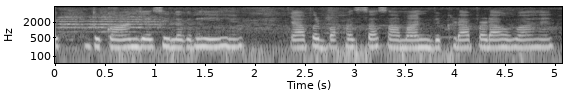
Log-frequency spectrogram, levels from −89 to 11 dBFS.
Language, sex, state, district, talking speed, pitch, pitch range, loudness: Hindi, female, Uttar Pradesh, Lalitpur, 165 wpm, 220 Hz, 215-230 Hz, -14 LUFS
